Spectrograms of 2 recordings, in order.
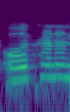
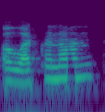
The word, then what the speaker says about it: olecranon: you pronounce that again so i've heard it a few different ways olocrino is how i pronounce it i've also heard it olecranon um either way is fine they both spell the same way got it um so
